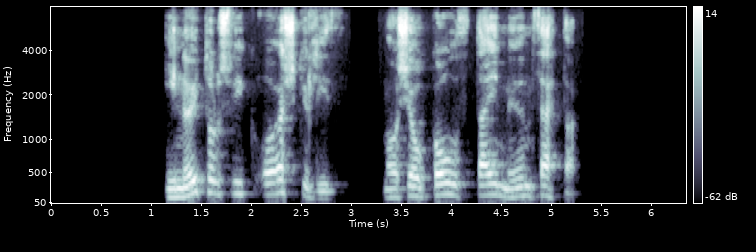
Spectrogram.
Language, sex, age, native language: Icelandic, male, 40-49, Icelandic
